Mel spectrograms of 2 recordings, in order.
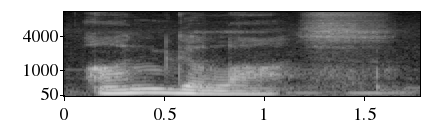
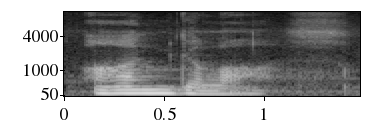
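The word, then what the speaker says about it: ἄγγελος: And when a gamma comes together, it makes an NG sound. Angelos, angelos. Okay? Note again our breathing mark and our accent mark. So that means that the smooth breathing mark, this doesn't change the pronunciation in any way. The accent mark tells us that this syllable, the first syllable, is the one that will receive the stress when we pronounce it, angelos.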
